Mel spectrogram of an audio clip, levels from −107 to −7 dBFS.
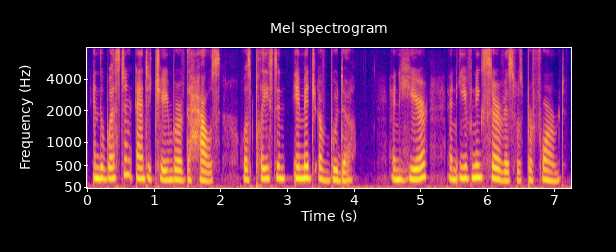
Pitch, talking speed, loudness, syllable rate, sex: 220 Hz, 165 wpm, -17 LUFS, 6.2 syllables/s, female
